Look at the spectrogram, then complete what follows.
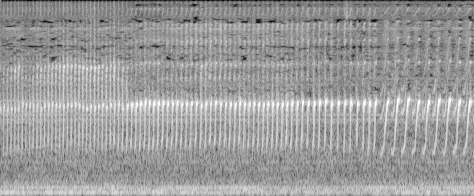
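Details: Malinois canary delivering a long, even rolling trill of rapid identical pulses that speeds into distinct upward-swept whistled notes, about three per second, against a low background hum.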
